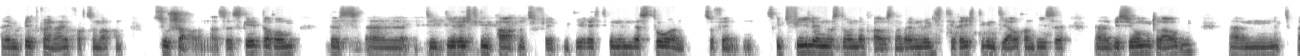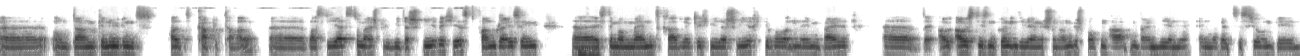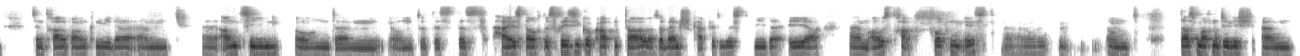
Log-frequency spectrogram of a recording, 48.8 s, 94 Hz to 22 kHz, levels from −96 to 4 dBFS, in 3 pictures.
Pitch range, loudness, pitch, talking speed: 115-130 Hz, -30 LUFS, 120 Hz, 140 wpm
